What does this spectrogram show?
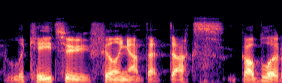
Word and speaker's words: Lakitu: you say it because i've said lack it to my whole life i feel i feel lost oh i don't know let's uh i'm gonna have to look up the pronunciation of that now lack it too doesn't matter though according to gaming dot stack exchange it's lakitu lucky too i do like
